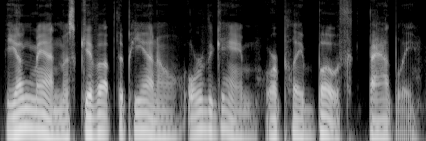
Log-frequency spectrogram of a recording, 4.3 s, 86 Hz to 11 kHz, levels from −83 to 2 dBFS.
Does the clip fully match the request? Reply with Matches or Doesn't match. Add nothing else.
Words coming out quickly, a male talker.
Matches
